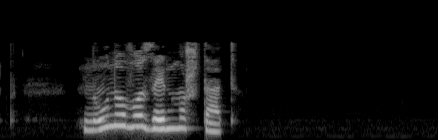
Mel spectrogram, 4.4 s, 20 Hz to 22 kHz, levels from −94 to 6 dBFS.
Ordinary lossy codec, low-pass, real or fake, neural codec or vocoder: MP3, 48 kbps; 7.2 kHz; real; none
